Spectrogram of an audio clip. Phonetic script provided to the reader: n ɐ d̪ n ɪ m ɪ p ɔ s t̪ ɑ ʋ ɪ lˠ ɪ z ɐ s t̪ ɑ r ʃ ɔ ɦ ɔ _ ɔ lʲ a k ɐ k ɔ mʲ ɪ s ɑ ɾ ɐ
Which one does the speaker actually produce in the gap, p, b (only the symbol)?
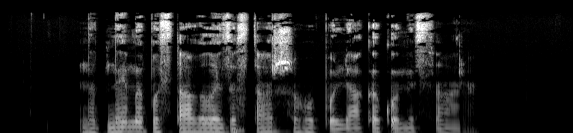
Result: p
